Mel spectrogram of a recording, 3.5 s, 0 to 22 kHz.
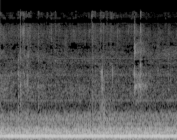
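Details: Softub 220 pump after installing two 50V 10mF capacitors at the temperature sensor leads to fix short cycling, a constant P-code and temperature fluctuations; it restarts after the temperature is raised and gives a steady low hum with no on-off cycling, running normally.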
